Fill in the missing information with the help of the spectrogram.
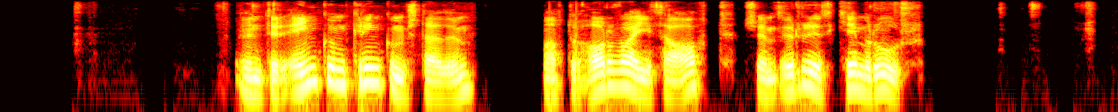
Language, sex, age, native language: Icelandic, male, 50-59, Icelandic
